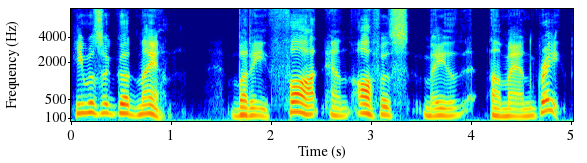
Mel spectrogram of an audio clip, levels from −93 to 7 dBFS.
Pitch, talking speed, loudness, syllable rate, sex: 165 Hz, 165 wpm, -19 LUFS, 4.7 syllables/s, male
